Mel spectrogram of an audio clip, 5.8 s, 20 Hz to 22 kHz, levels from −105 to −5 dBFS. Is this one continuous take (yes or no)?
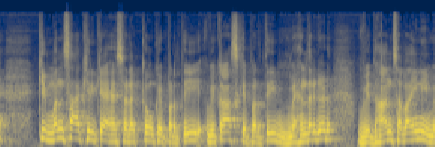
yes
